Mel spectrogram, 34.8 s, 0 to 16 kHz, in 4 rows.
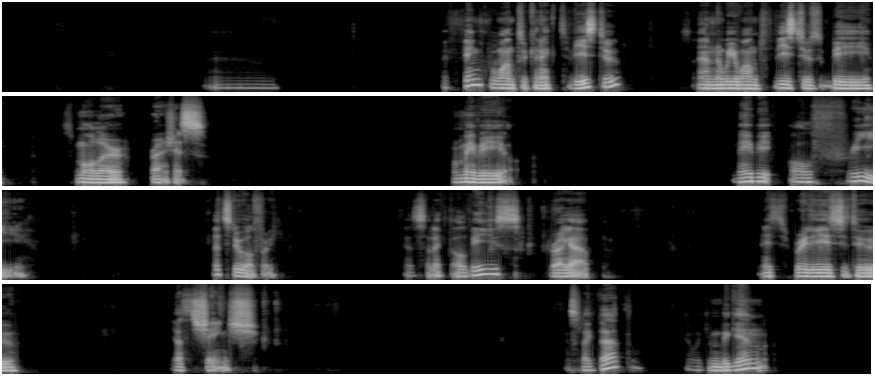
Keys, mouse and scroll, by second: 1.0 middle click, 4.9 middle click, 6.7 middle click, 7.3 shift+middle click, 7.6 shift+middle click, 7.8 scroll down 1, 7.9 middle click, 10.0 middle click, 10.1 shift+middle click, 13.4 middle click, 14.8 right click, 15.1 middle click, 15.6 Tab, 15.6 scroll up 1, 16.1 right click, 16.1-16.4 scroll up 3, 16.4-16.8 scroll down 3, 16.8 Tab, 17.5 shift+z, 17.9 right click, 18.2 Tab, 18.7 right click, 18.9 c, 21.1 shift+z, 21.3 g, 22.9 shift+z, 23.0 right click, 23.4 g, 24.2 shift+z, 24.4 middle click, 25.9 Tab, 26.1 right click, 26.4-29.7 typing, 29.1 middle click, 30.5 middle click, 32.1 click, 33.3 right click, 34.4 right click, 34.4 shift+d.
